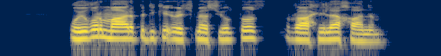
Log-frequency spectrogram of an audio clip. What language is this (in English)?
Uyghur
